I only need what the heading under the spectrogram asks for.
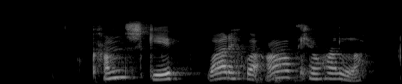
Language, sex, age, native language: Icelandic, female, 11, Icelandic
